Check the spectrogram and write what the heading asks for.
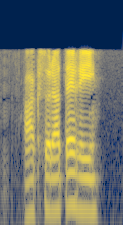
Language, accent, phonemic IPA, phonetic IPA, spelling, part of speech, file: Armenian, Eastern Armenian, /ɑkʰsoɾɑteˈʁi/, [ɑkʰsoɾɑteʁí], աքսորատեղի, noun, Hy-աքսորատեղի.ogg
- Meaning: place or location where exiles are sent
